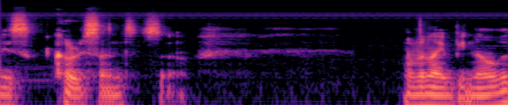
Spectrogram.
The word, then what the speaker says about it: Coruscant: spelled Coruscant and for some reason the Canon pronunciation is corazon so when I beam over this it's suspected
